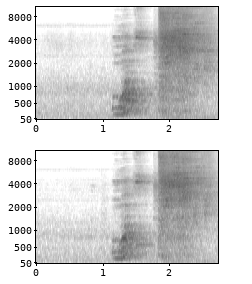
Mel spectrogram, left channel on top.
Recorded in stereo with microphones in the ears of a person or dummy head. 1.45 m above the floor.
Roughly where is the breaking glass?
Right.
